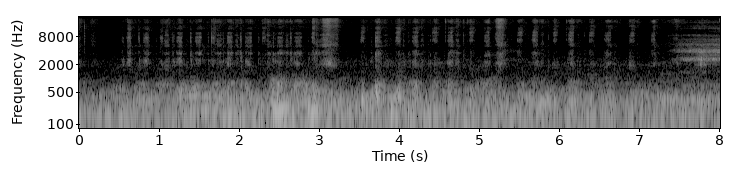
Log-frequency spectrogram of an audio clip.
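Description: A pen scratches steadily across paper while heads and tails outcomes are written out for a probability sample space, a continuous faint close scraping with small strokes and taps.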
